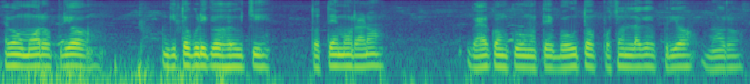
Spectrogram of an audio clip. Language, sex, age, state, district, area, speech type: Odia, male, 18-30, Odisha, Nabarangpur, urban, spontaneous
